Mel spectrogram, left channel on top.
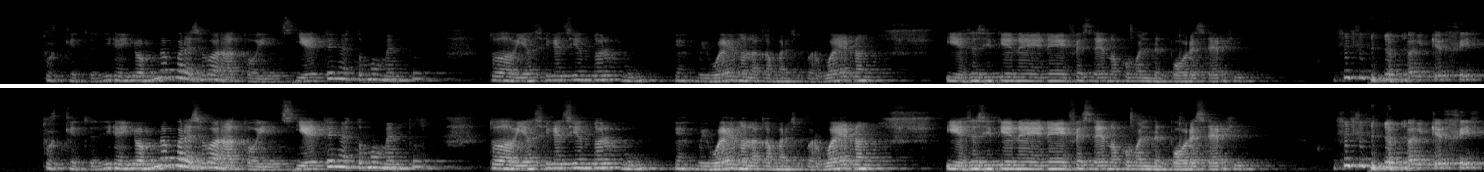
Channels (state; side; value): quieter; left; 10.6 dB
